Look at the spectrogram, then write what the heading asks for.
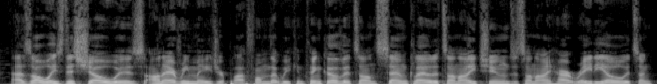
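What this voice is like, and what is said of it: Irish accent. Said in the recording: “likes an Irish accent”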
